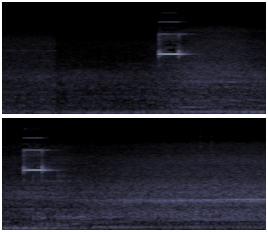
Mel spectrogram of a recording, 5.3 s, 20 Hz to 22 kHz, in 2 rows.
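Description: Two short high beeps from a Prestige induction cooktop's touch buttons, about a second and a half apart, as it is set to 1100 W. About three and a half seconds in the cooktop starts heating: a steady hiss with a thin steady whine comes up and slowly grows louder.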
